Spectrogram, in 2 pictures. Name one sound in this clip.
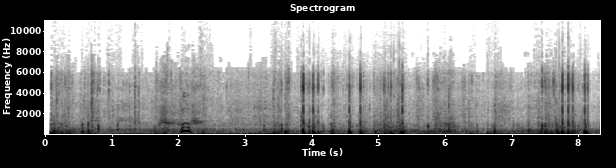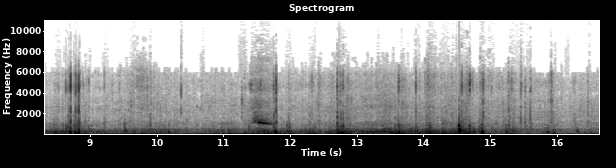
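Wind rumbles steadily against the microphone.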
